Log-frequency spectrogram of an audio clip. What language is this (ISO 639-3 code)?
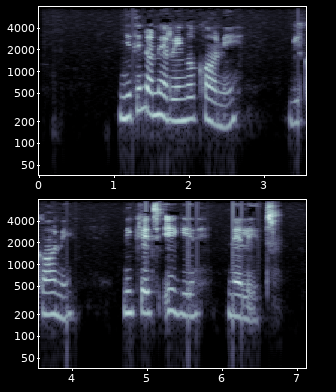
luo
